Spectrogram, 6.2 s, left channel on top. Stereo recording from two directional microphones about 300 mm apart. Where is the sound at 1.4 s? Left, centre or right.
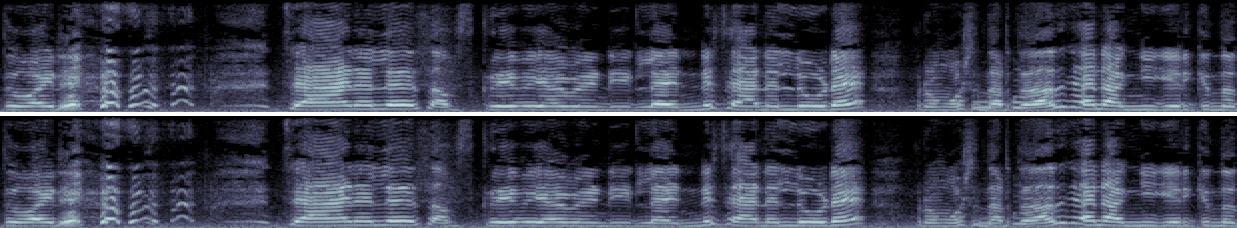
Left.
